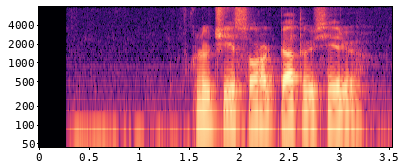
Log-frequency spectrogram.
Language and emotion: Russian, neutral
